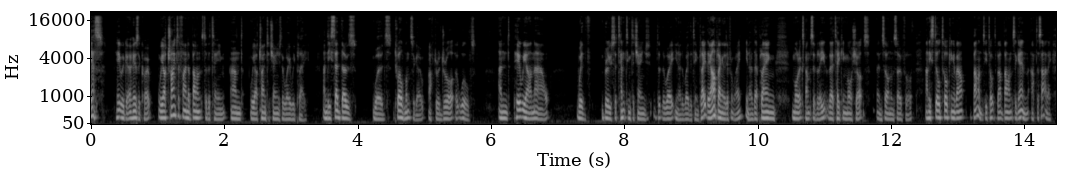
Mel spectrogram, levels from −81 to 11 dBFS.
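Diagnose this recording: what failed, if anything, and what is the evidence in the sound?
The sample-format conversion stage failed: the reader took pairs of samples as single frames, audio read two samples at a time (double speed). Throughout, the speech runs at twice normal speed and 12 semitones (an octave) higher.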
